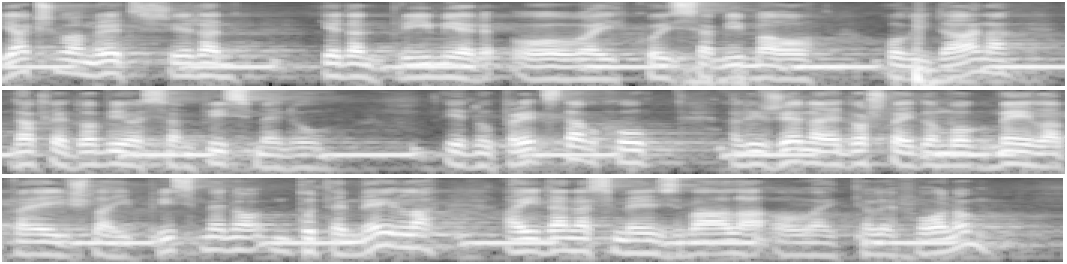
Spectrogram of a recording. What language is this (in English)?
Croatian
